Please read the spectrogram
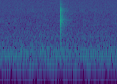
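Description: A single sharp click a little over a second in, over faint steady background noise.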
